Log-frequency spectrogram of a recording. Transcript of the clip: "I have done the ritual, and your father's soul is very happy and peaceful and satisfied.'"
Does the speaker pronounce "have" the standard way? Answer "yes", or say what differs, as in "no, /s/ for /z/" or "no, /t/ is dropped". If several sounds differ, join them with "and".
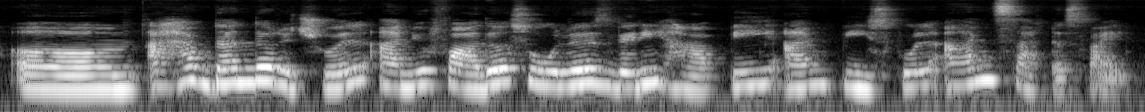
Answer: yes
